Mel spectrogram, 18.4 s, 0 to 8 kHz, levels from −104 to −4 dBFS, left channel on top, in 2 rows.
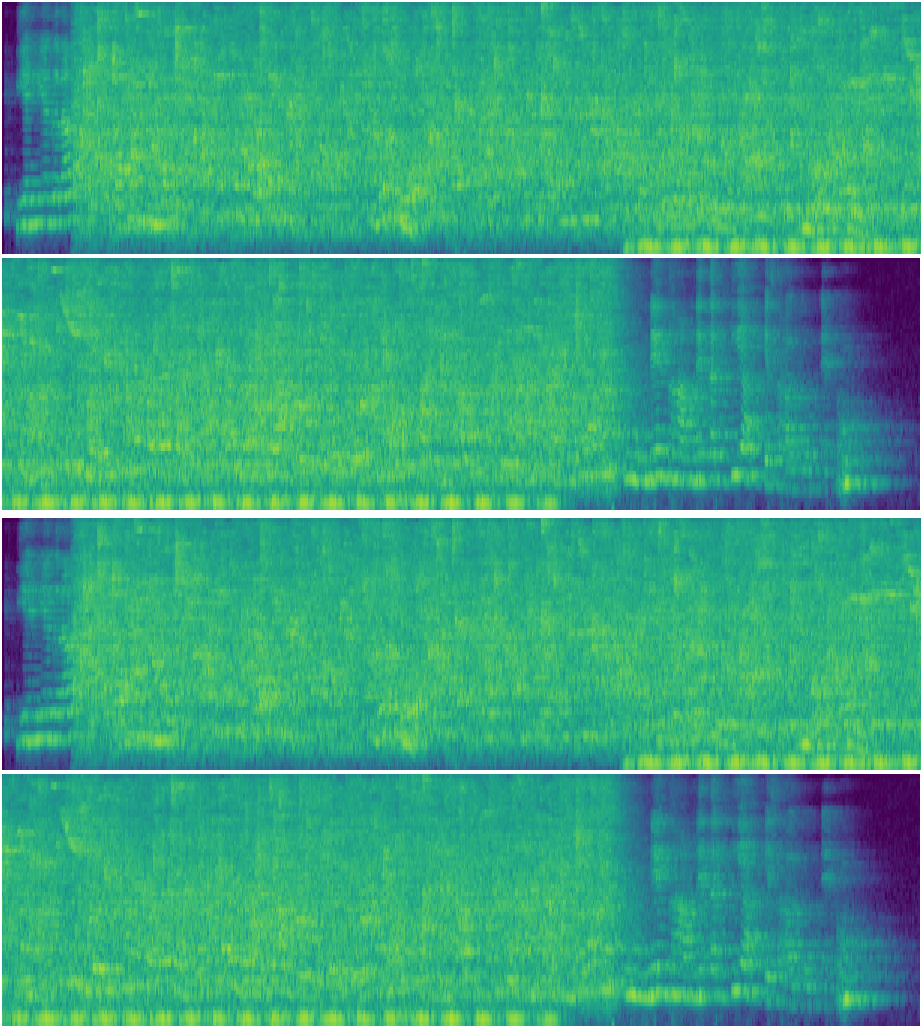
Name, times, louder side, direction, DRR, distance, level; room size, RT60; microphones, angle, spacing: voice 1, 0.1-0.7 1.0-3.1 3.9-4.2 4.6-7.5 8.3-8.5 9.3-17.5, left 1 dB, 45° left, -2 dB, 0.5 m, -31 dB
sound 1, 0.7-15.3, equal, 10° left, 0.7 m, -22 dB
voice 2, 1.3-1.6 3.7-4.1 7.9-8.7 17.5-17.6, equal, 45° right, -2 dB, 0.5 m, -28 dB
sound 2, 6.2-14.7, equal, 90° left, 0.8 m, -27 dB
2.5 x 2.2 x 2.4 m, 1.1 s
head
